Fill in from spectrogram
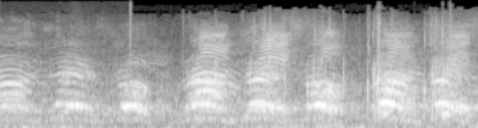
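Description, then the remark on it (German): A crowd of several hundred people waiting outside the Gemelli hospital in Rome for Pope Francis chants in steady, rhythmic bursts, many voices rising together roughly twice a second, loud and sustained with a murmur of the throng between shouts. “Es sind mehrere hundert Menschen, die vor dem Gemelli-Krankenhaus in Rom gespannt auf Papst Franziskus warten.”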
